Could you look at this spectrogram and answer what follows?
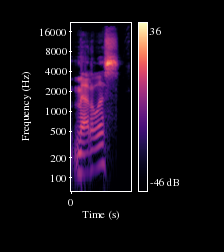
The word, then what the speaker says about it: Matalas: How do you say his name? Matalas. Thanks, Terry Matalas.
